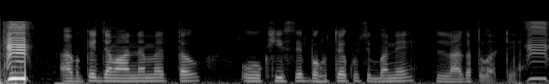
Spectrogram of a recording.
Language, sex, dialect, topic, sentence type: Bhojpuri, male, Northern, agriculture, statement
